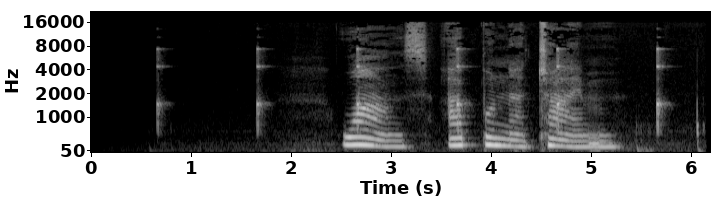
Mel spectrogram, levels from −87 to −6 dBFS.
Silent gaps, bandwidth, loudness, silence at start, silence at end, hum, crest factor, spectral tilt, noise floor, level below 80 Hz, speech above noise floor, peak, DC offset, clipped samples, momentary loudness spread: none; 16.5 kHz; -29 LUFS; 0.65 s; 0.1 s; none; 20 dB; -4 dB/octave; -78 dBFS; -66 dBFS; 50 dB; -12 dBFS; under 0.1%; under 0.1%; 20 LU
